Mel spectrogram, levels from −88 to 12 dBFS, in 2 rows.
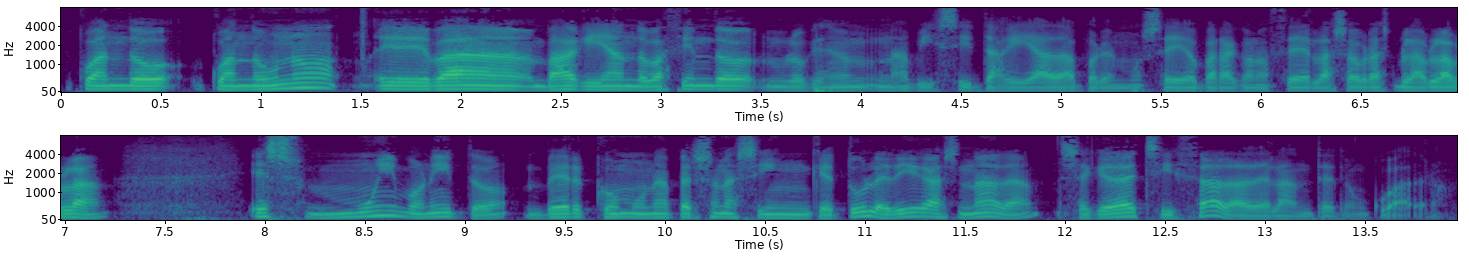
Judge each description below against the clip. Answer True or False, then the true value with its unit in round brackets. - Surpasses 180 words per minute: True (190 wpm)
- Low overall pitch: True (110 Hz)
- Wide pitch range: False (4.7 semitones)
